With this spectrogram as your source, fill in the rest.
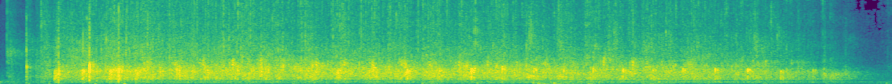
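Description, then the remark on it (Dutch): An audience claps steadily for about eight seconds, a dense wash of many hands at even loudness, with a few sharper individual claps standing out before it fades quickly at the end, welcoming a performer onto the stage. “En ze verdient een applaus en wel van jullie, dames en heren.”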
